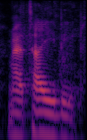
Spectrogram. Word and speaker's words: Matt Taibbi: Matt Taibbi.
